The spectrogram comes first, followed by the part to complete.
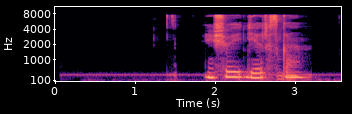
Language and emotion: Russian, neutral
